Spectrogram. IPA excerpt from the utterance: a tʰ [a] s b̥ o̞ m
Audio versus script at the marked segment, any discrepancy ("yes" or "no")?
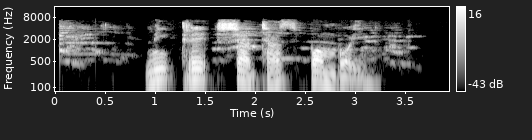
no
